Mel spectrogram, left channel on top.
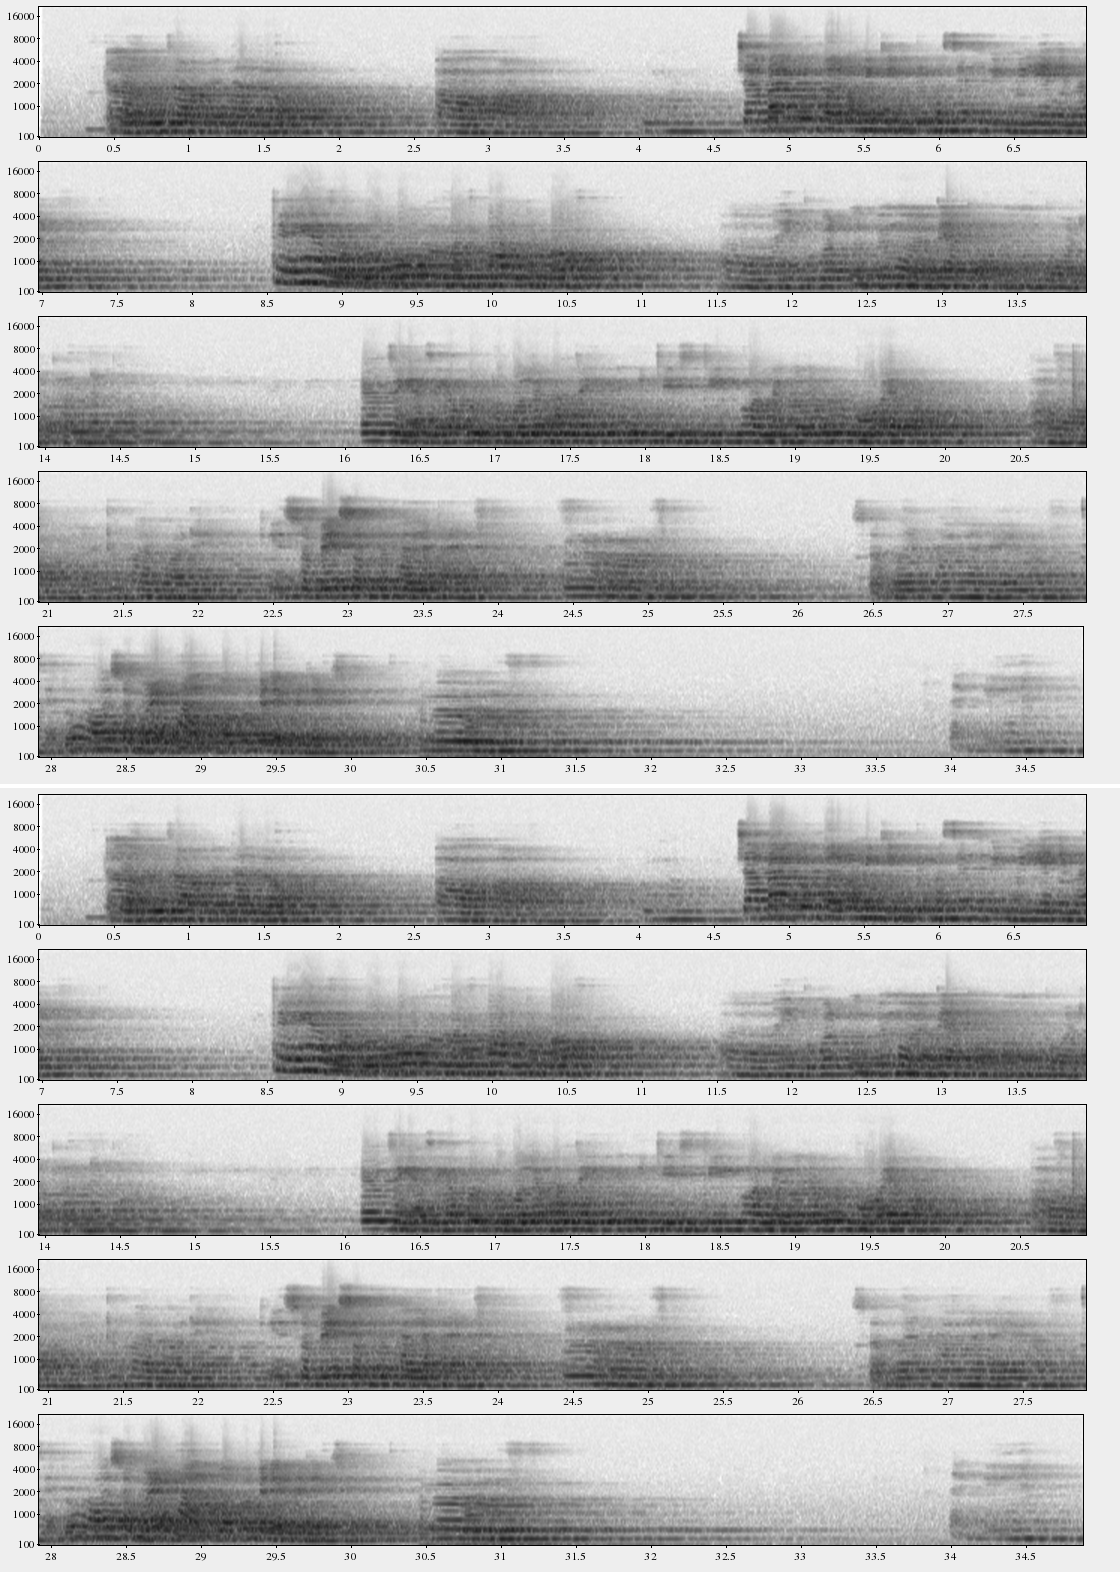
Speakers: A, on the left; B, on the right.
A: জানো
B: অ',
A: যাওৱে নাযাও।
B: অ অ।
A: অ।
B: যাবা আকৌ তোমালোকৰ মিতিৰ কুটুম আছে ফুই মেলি আহিবা।
A: তেওঁ যাব মই ইমান ভাল নাপাওঁ।
B: অ এইবোৰত ঘূৰি ফুৰিব ময়ো বেয়া পাওঁ মোৰ বৰটা
A: উম।
B: ভাল নাপাওঁ।
A: জেঙা চেগা ফুৰিব গ'লে ভাল লাগে কিন্তু মিতি চিতি ঘৰলে গ'লে মই বৰ বেয়া পাওঁ।
B: অ সেইটো হয় বাৰু দেই কি চবেই
A: উম,
B: চবতটো ভাল নাপায় ন।
A: উম, উম,
B: চবৰে ভাল নালাগে ভওঁ সেইটো হয় চবৰে ভাল পোৱাবোৰ বেলেগ বেলেগ যে।
A: উম উম।
B: তাকে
